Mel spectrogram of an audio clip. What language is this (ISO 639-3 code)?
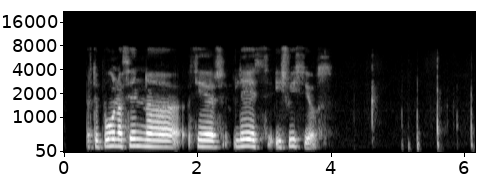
isl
